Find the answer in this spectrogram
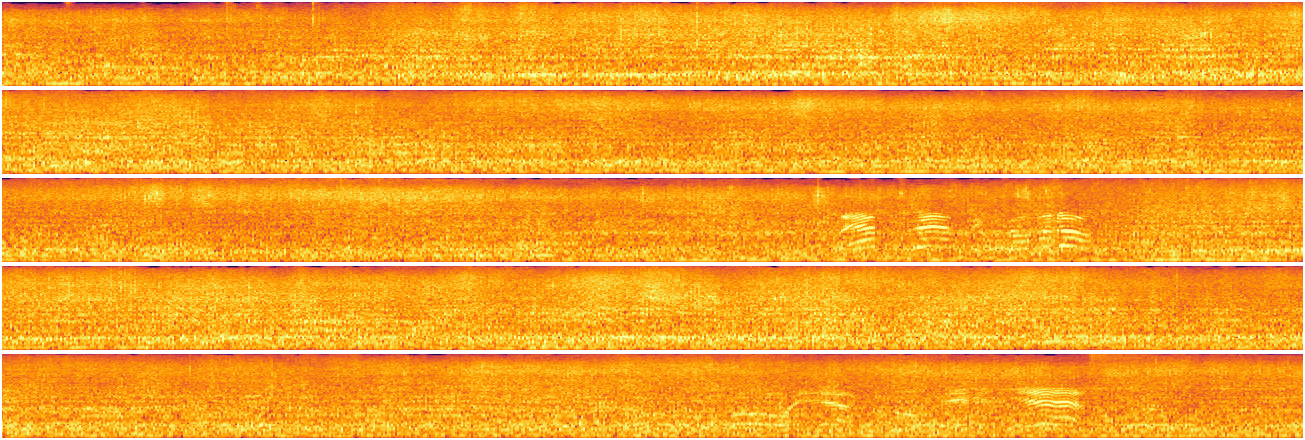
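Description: Several dirt-track race cars running laps together, their engines making a loud, steady drone, with brief rising and falling pitches as cars pass about two-thirds of the way through.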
